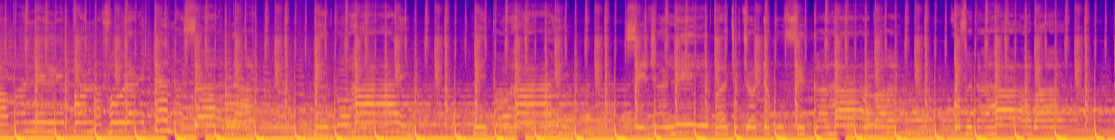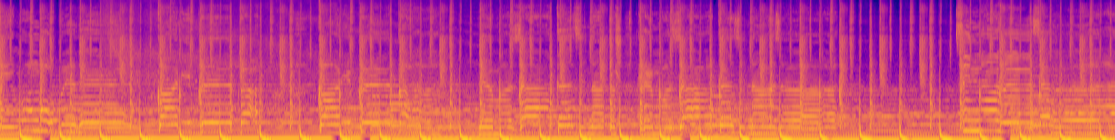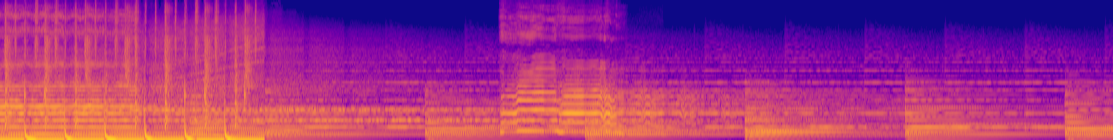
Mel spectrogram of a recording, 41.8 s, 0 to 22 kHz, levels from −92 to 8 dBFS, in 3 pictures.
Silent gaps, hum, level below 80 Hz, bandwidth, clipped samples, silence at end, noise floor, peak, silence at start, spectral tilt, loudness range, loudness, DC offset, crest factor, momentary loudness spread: none; none; -12 dBFS; over 20 kHz; under 0.1%; 0 s; -34 dBFS; 0 dBFS; 0 s; -5.5 dB/octave; 12 LU; -12 LUFS; under 0.1%; 10 dB; 15 LU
